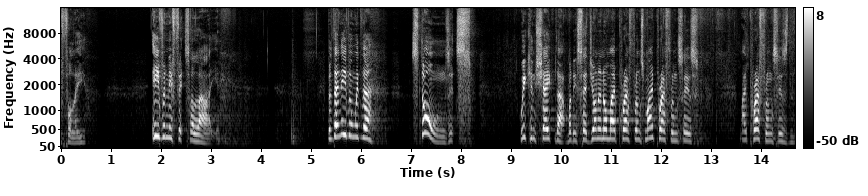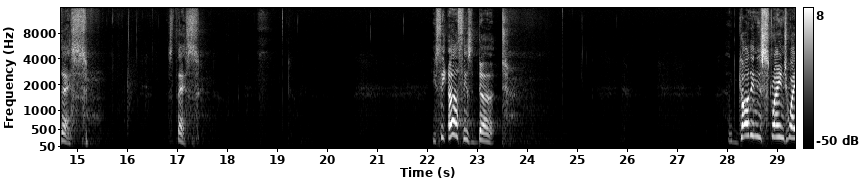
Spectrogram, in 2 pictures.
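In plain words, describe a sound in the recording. A middle-aged man speaks with animation into a microphone, with pauses.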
